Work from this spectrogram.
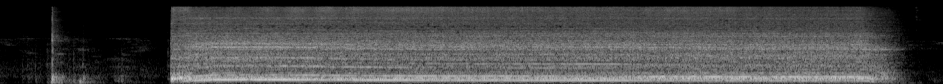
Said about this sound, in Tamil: இப்போ ஜீனியை ஜாரில் போட்டு அரைச்சிக்கலாம்.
